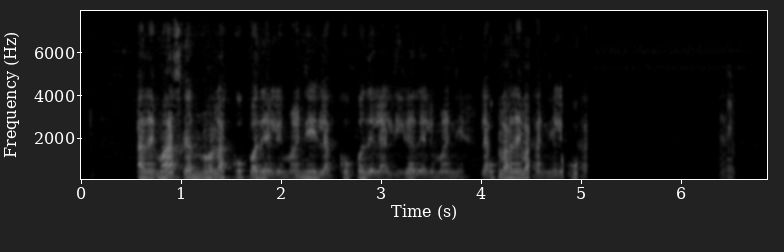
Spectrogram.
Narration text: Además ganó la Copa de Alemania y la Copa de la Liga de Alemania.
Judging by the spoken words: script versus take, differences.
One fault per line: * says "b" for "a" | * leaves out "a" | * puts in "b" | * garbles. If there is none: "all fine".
* garbles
